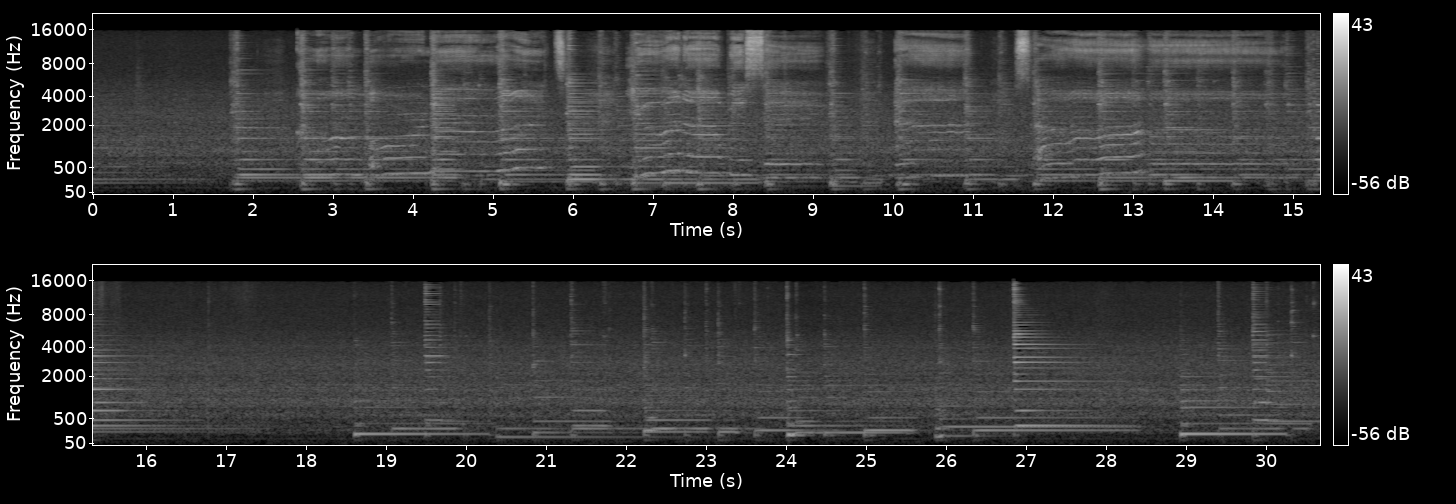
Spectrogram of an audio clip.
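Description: Acoustic guitar picked in a steady pattern, with a voice singing the melody over it for the first half. From about halfway through, the guitar plays on alone.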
